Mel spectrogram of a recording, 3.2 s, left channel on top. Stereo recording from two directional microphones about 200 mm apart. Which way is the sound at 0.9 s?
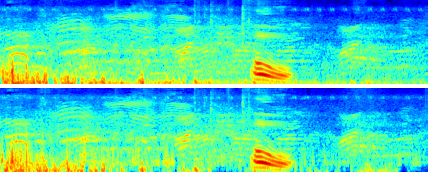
25° left (ahead or behind).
